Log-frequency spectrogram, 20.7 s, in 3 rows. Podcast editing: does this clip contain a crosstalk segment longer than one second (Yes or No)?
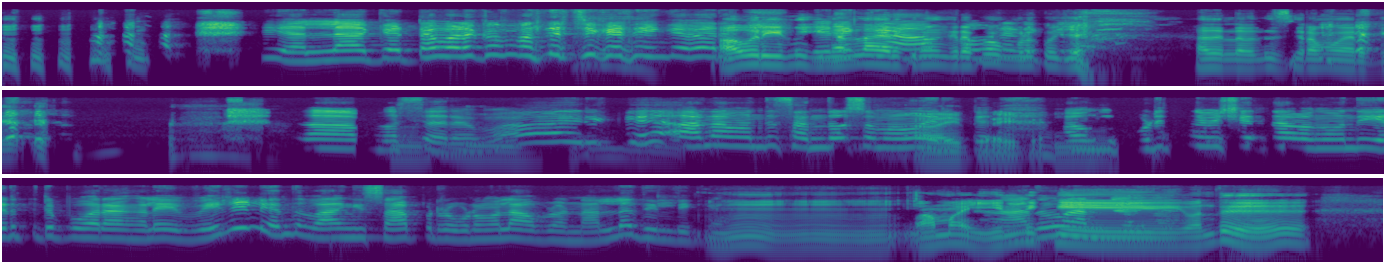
Yes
